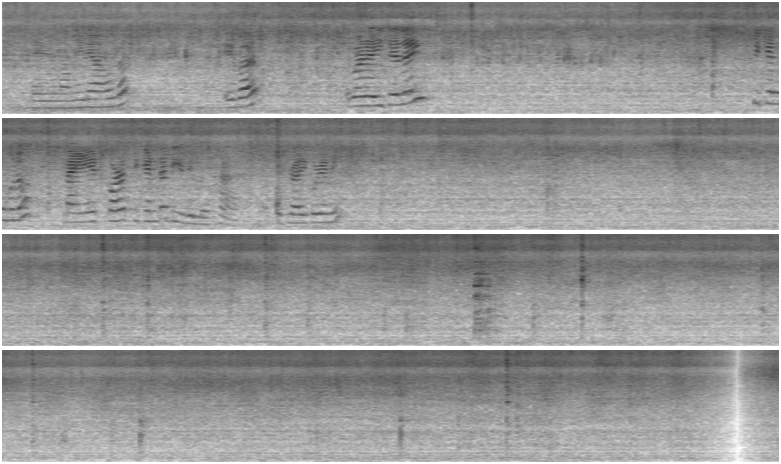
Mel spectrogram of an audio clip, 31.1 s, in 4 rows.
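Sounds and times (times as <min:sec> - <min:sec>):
chicken sizzling in hot oil: 0:00.0 - 0:31.0
metal spatula tapping and scraping pan: 0:20.2 - 0:21.5.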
